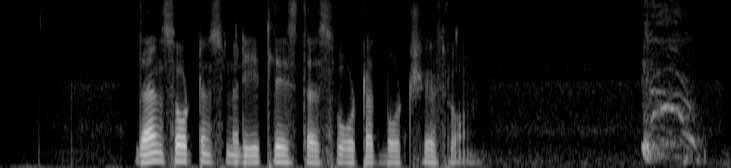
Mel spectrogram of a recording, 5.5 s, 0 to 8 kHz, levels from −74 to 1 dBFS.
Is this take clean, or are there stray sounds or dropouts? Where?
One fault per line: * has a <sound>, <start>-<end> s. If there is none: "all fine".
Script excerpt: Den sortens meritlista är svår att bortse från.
* has a cough, 4.8-5.3 s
